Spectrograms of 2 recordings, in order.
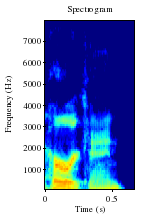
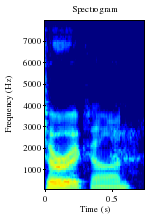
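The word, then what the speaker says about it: Huracán: It's not hurricane. It's not Hurricane, it's Huracan. Like a Lamborghini. You know the Lamborghini. The Huracan, you know, it's spelled a little bit different. It's spelled H-U-R-A, accent sign, C-A-N, Huracan.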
